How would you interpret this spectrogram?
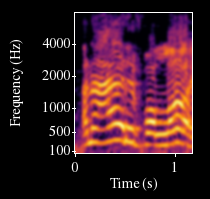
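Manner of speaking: sudden high alarmed exclamation; panicked realisation. Real, not acted. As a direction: knew it, half panicked. Realising he'll be locked in.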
